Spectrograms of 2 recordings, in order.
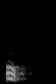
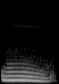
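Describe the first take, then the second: First: The word is said lightly with a reduced vowel. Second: The word is said fully with a long vowel. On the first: "reduced to its weak form" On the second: "The stronger form of you"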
